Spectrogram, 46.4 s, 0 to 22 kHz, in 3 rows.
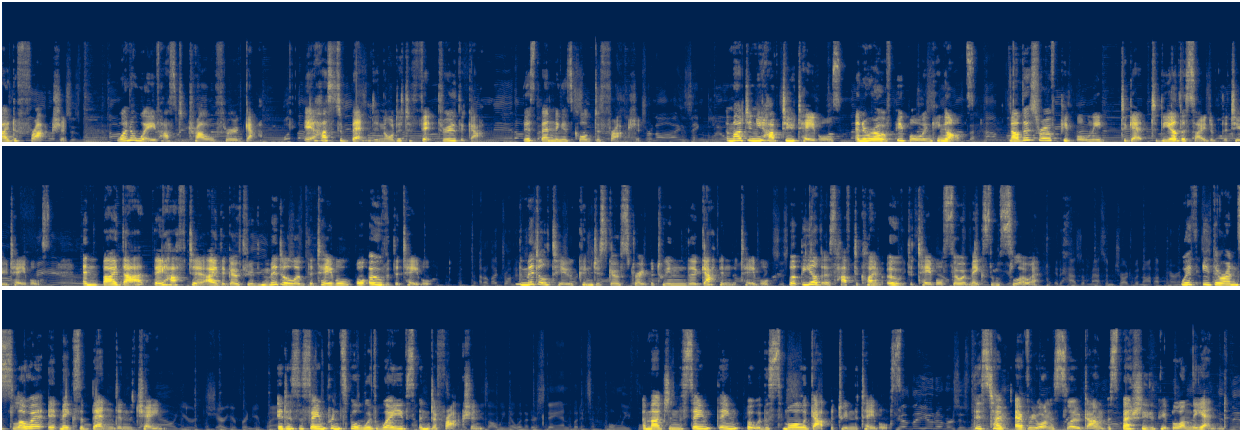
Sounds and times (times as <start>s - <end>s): Speech: 0.0s - 0.9s, 1.5s - 8.1s, 9.1s - 20.8s, 21.9s - 28.4s, 30.2s - 33.0s, 34.4s - 37.0s, 39.0s - 42.2s, 43.1s - 46.4s
Music: 0.0s - 46.4s.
